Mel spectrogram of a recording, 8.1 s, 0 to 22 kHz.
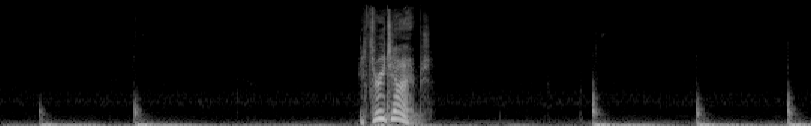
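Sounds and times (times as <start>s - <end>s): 
loud hollow knocks on a front door: 0.4s - 1.9s, 5.8s - 8.1s
speech: 3.6s - 4.4s.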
